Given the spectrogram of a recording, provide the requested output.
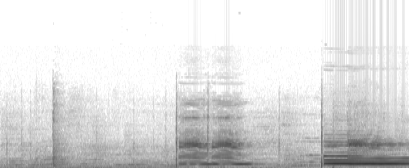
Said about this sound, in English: I'm sorry, obviously now only need to speak when you press your buzzer.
